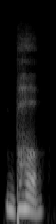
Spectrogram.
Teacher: ભ બોલતી વખતે ગળામાં જે કંપન થયું એ ફીલ થયું? બસ આ જ છે ફરક. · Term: ઘોષ ધ્વનિ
